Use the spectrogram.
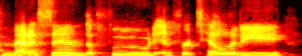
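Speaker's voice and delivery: ordinary talk, nothing marked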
